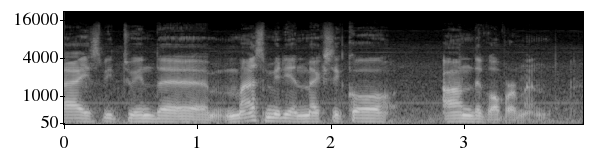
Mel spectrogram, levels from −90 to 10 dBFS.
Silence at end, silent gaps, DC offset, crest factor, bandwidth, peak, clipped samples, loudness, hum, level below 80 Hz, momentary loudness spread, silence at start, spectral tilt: 0 s; none; under 0.1%; 16 dB; 12.5 kHz; -2 dBFS; under 0.1%; -18 LUFS; none; -42 dBFS; 7 LU; 0 s; -6 dB/octave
